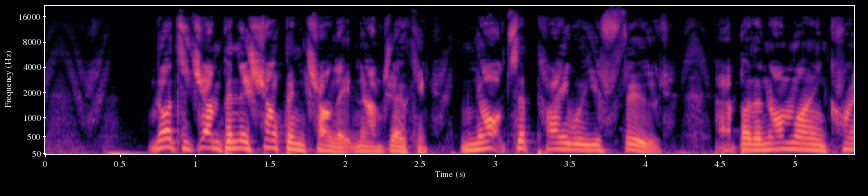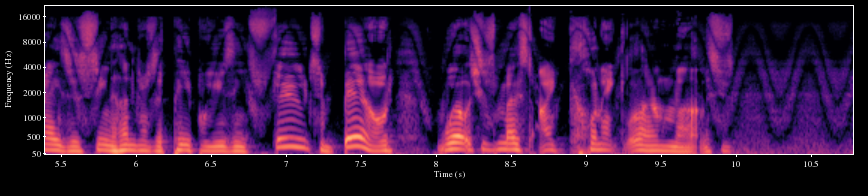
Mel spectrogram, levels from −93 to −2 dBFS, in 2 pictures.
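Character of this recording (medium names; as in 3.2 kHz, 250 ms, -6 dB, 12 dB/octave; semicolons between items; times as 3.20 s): phasing stages 6, 2.6 Hz, lowest notch 420–3800 Hz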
